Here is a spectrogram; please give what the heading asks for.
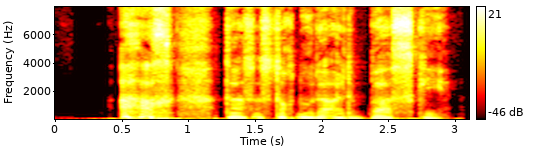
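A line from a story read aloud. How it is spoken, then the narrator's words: Laughing. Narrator (German): lachte Sir Arthur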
